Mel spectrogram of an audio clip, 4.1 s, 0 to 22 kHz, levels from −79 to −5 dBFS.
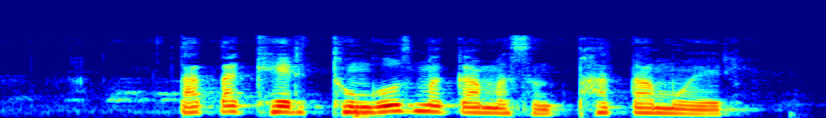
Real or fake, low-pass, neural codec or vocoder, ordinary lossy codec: real; 7.2 kHz; none; MP3, 48 kbps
